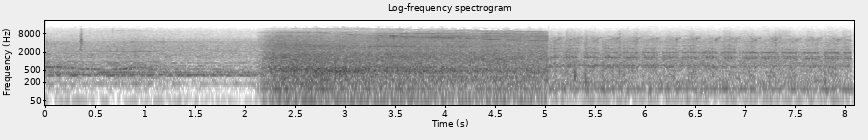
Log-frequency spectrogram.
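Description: Soft held music tones, then, about two seconds in, a helicopter comes in suddenly: a dense rush of rotor noise with a fast low pulsing and a high turbine whine that slowly falls in pitch. About five seconds in it drops back to a quieter steady rush.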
